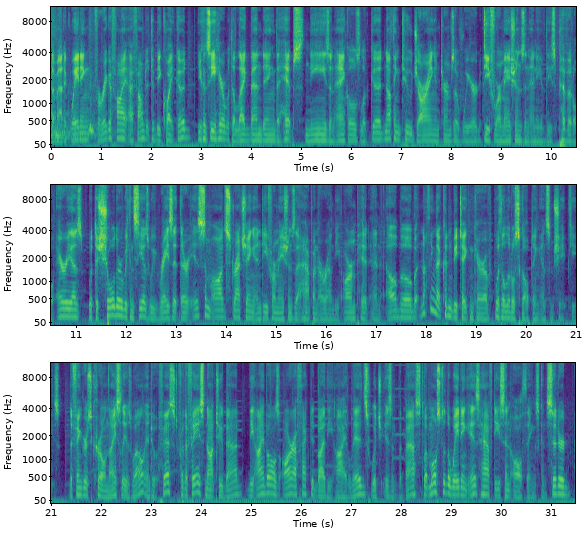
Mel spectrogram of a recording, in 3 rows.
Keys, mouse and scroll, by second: 0.3 shift+middle click, 0.5 middle click, 0.8 middle click, 1.4 shift+middle click, 2.0 g, 3.1 click, 3.5 ctrl+z, 4.0 click, 4.7 g, 4.7 z, 5.1 click, 5.3 middle click, 5.6 g, 6.3 click, 7.0 shift+middle click, 7.7 r, 9.3 click, 9.6-10.8 middle drag, 10.9 shift+middle drag, 11.1 middle click, 11.3 shift+middle click, 11.5 alt+g, 11.5 alt+z, 11.5 shift+drag, 12.4 click, 12.8 shift+middle click, 13.0 g, 13.5 click, 13.7 r, 14.4 shift+middle click, 14.6 middle click, 14.8 r, 14.9 z, 15.7 drag, 15.8 middle drag, 16.2 g, 16.6 middle drag, 16.9 shift+middle drag, 17.1 middle click, 17.4-21.9 typing, 17.9 click, 18.2 drag, 18.3 middle drag, 19.6 middle click, 20.1 click, 20.7 drag, 20.9 middle click, 21.1 ctrl+middle click, 21.2 middle click, 22.6 click, 22.9 drag, 23.1 s, 23.6 click, 23.8 click, 24.0 s, 25.3 middle click, 25.7 ctrl+middle drag, 26.1 middle click, 26.5 drag, 26.7 middle click, 27.0 middle click, 27.2 g, 29.2 ctrl+z, 29.9 g, 30.9 click.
